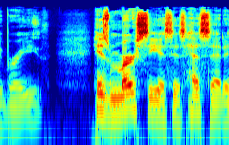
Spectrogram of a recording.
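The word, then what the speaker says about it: hesed (חסד): You may say it as hesed, you know, trying to do the Jewish, you know, mouth thing. I can't really do it. But that's how it's said, hesed, and it means God's covenant kindness, his mercy.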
